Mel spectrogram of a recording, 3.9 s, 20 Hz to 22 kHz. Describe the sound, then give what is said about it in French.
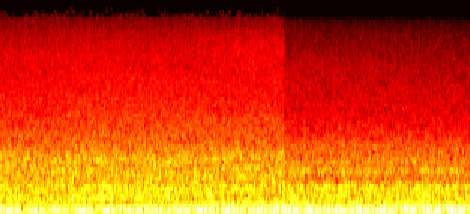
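Harbour lock gates opening while the boat in the lock sits about 2.5 m below the harbour water level, heard as a steady, loud rumbling rush with a deep low hum underneath, continuous throughout with no voices; the hissy upper edge thins out partway through. “Et donc là, les portes sont en train de s'ouvrir.”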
